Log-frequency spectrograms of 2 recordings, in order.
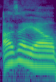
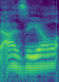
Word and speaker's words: Azael: how did Karen pronounce Azael? Is it Azael? It's Azael, but she said Aziel, I think.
